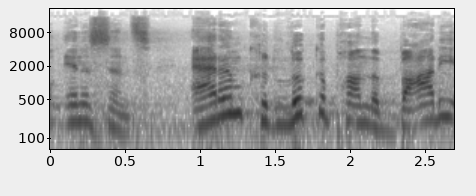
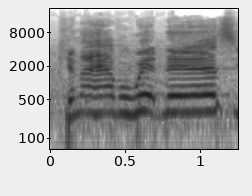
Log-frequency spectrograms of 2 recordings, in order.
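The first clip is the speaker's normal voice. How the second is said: high, loud gospel-style call-out; shouting back at the preacher, high and loud; cheering church crowd; 7 semitones higher, 11 dB louder than usual. Retold or imitated. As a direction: whoop it up like a revival congregation. Girls cheering the priest on.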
